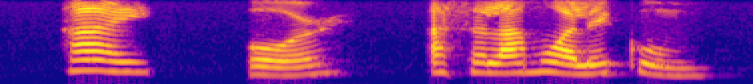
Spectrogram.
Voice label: Malay, hello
